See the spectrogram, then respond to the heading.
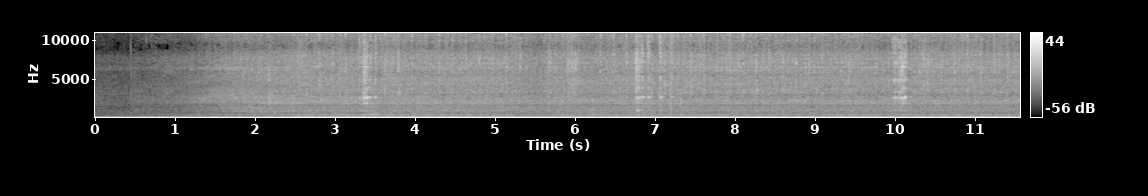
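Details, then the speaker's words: BMW X5 E53 4.8iS idling, shifting from R to D: sharp metallic clunks about every three seconds. The owner suspects the driveshaft U-joint, which failed before, and has bought a new one. "вот такой вот звук у меня при положении на крестовину я уже купила на меня посмотрим поможет или нет"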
